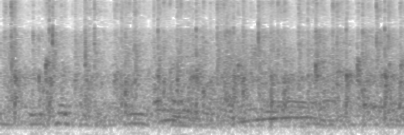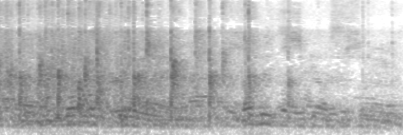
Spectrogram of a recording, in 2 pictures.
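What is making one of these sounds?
A man claps his hands in applause.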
